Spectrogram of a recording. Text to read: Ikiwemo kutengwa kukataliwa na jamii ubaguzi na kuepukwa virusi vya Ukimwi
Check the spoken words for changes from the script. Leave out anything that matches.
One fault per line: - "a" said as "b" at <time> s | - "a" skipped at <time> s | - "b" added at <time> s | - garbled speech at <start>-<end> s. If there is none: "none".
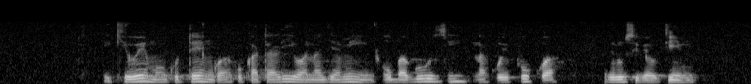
none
